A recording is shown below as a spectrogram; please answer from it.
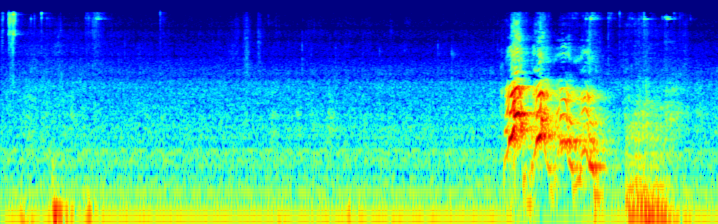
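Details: Sheyenne, a frustrated Irish Setter, barks wanting her toy back: a burst of loud, harsh, broadband barks around five seconds in, followed by a shorter softer bark, after quiet low hum.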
